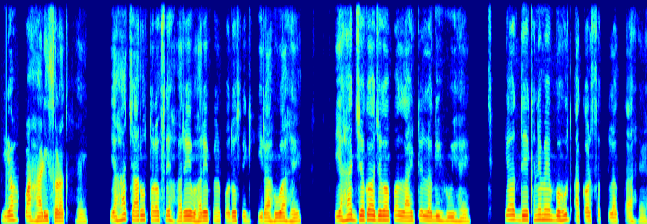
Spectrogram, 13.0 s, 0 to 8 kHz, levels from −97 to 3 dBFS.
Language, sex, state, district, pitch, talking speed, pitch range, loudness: Hindi, male, Uttar Pradesh, Deoria, 150 Hz, 140 wpm, 140-165 Hz, -21 LUFS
